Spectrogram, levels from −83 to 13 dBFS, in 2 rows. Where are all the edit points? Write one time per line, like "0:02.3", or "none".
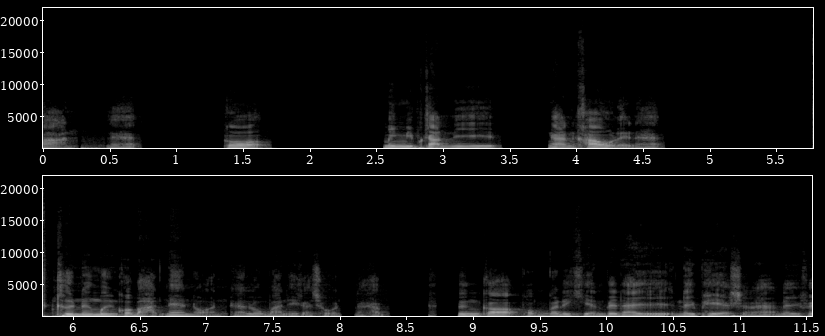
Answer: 0:08.0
